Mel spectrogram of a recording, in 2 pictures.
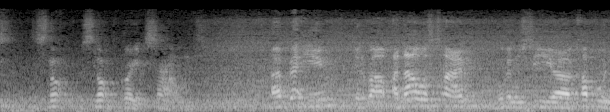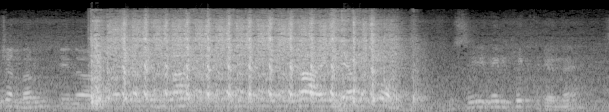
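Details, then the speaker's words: Scooter cranking on the starter, ragged uneven catch that flares briefly then dies, won't run cleanly; owner suspects stator wired wrong, odd choke, or a wrong or crushed spark plug, not confirmed. "the other thing is this could be wired up wrong the uh the stator could be wired up wrong that is we have to keep that in [Music] mind the choke is a bit the choke's a bit funny"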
